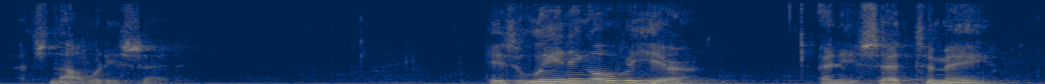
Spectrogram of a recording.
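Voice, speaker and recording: With an American accent, a man speaks at a moderate pace in a fairly high pitch, his lively intonation and big swings in loudness carried by audible room echo. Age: 60s. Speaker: town official. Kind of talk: public meeting statement.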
